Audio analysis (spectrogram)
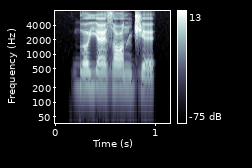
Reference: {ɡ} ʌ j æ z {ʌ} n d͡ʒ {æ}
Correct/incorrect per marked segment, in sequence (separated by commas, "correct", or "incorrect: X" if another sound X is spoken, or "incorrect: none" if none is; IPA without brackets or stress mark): correct, incorrect: ɑ, incorrect: ɛ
